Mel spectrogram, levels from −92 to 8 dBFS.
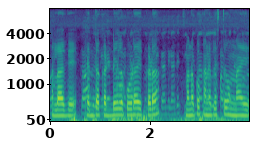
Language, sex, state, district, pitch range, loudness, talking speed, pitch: Telugu, male, Andhra Pradesh, Sri Satya Sai, 160-175 Hz, -15 LUFS, 105 wpm, 165 Hz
